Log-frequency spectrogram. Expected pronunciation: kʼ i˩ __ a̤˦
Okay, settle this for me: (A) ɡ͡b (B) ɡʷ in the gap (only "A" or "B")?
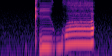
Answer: B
